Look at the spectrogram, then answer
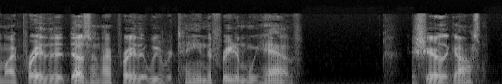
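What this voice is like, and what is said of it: Strained, nearly lost voice. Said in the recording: “my voice is about gone.”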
